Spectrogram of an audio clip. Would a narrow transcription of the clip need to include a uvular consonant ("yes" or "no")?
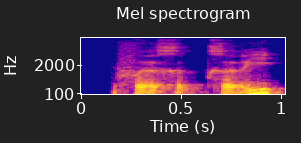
no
